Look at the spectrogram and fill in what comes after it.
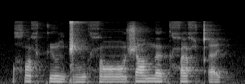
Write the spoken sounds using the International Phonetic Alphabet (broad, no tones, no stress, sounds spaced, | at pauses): χ ɔ̃ ħ kʲ ũ ɡ͡ǁ ɔ̃ ɡ ħ ɔ̃ː ʃ ɑ n̪ ɜ ɡ ħ ə ħ qʼ i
